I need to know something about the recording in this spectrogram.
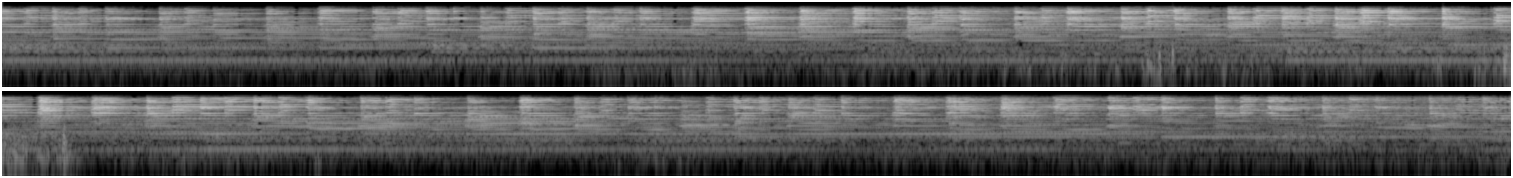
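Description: Russian Orthodox church bells ringing: a quick, continuous run of strikes on the smaller bells over a steady, lower ringing tone from the larger bells.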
